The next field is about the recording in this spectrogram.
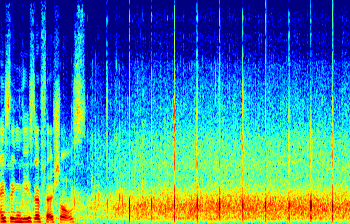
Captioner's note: applause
